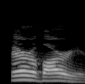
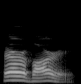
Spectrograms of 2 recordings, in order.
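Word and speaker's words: Fehérváry: Ferravari, that's how you say it. Ferravari.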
